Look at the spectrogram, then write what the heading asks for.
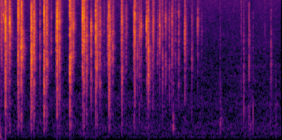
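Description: Rapid, irregular clicking of many press camera shutters, several a second, thinning out and dying away about three seconds in.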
